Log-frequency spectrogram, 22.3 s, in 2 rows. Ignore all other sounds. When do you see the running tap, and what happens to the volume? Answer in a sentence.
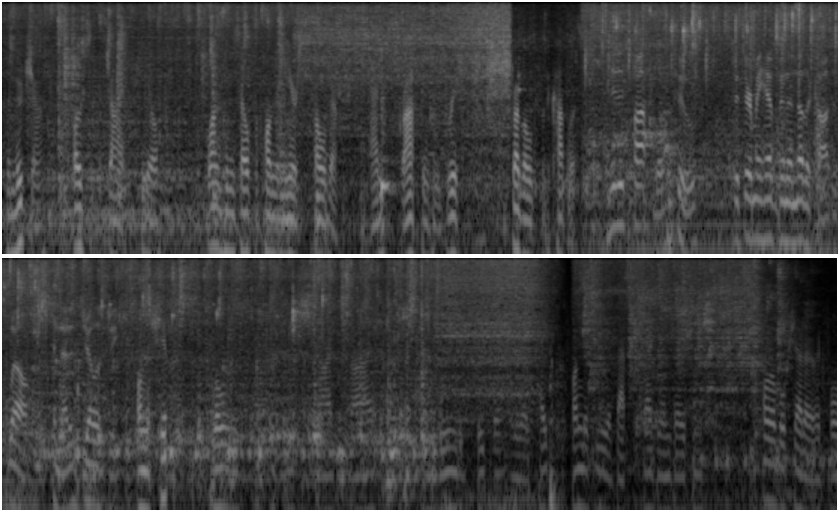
The running tap can be heard from 0.0 to 22.2 s, getting quieter.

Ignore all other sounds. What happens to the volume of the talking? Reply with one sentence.
The loudness of the talking goes down.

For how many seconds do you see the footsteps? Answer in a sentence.
You can't hear the footsteps here.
